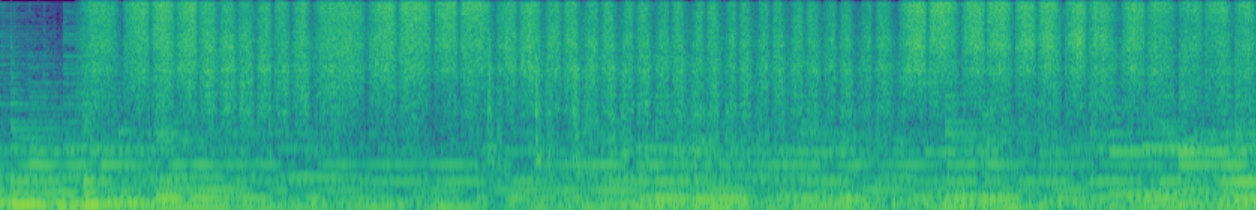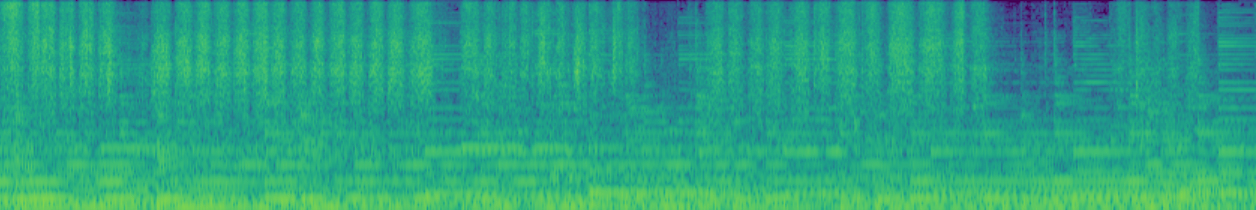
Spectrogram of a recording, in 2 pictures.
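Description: Hand sanding the old finish on a wooden side table top with a handheld sanding sponge: quick back-and-forth strokes with a few brief pauses.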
